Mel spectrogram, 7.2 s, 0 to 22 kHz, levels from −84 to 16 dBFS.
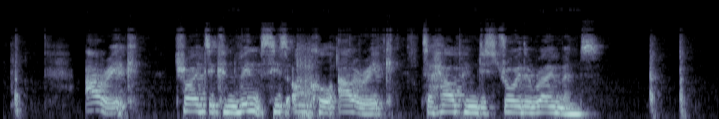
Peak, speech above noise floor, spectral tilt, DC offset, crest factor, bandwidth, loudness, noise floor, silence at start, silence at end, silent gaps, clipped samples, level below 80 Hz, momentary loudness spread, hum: -4 dBFS; 30 dB; -5 dB/octave; under 0.1%; 14 dB; 9.4 kHz; -17 LUFS; -46 dBFS; 0.15 s; 0.35 s; none; under 0.1%; -46 dBFS; 16 LU; none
